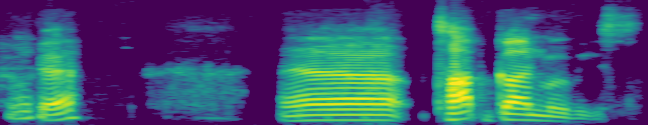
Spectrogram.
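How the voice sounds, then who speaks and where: A man's voice: mid-range voice, expressive, slow pace, no room sound. Male interviewer. Short casual prompts and reactions, close dry sound, slightly lo-fi. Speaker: podcast host, interviewer. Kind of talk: casual word-association interview.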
